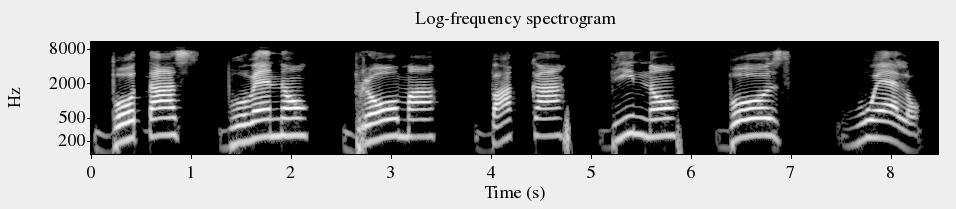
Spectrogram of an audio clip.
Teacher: And the letters B and V, they are pronounced the same.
